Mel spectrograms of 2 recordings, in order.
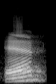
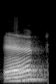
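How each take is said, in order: The two takes are said the same way.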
